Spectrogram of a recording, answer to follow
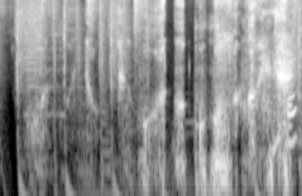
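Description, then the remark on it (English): A person mimics a pig with a run of rough, snorting grunts and oinks, loud and continuous for a few seconds with no other talk. “I need to do the sound effect for it. Being a pig.”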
